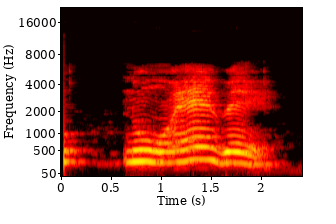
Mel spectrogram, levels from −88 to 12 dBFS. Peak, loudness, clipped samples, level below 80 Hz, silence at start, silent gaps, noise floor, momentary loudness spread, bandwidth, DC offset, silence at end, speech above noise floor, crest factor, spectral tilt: -10 dBFS; -21 LUFS; under 0.1%; -72 dBFS; 0 s; none; -49 dBFS; 14 LU; 6.8 kHz; under 0.1%; 0.3 s; 28 dB; 14 dB; -4.5 dB/octave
